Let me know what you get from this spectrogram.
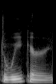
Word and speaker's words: Uyghur: Minorities that they have in the camps, the UIGH. – I think it's pronounced Uyghur.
